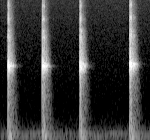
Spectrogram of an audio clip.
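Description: Four sharp, short taps about half a second apart, a little uneven in spacing, over a faint low hum.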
